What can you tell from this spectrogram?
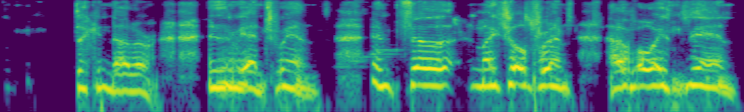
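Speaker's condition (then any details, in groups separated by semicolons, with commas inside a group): Neurofibromatosis type 2; deaf one ear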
